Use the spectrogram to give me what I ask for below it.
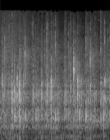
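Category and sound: crowd, audience clapping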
